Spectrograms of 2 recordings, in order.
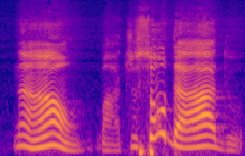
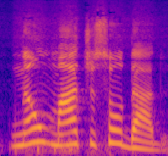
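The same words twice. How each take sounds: First: It is said with a pause after não. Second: It is said without a pause after não.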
